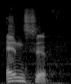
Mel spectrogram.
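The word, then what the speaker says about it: Encief: yeah and seth yeah what's his name ansef spell it for me e-n-c-i-e-f nsif and seth yep is that his real name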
